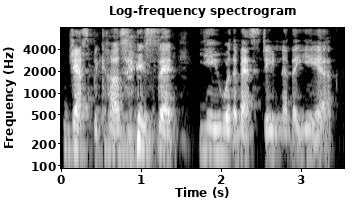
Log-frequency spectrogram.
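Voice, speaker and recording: A woman playing a loud, blunt, scornful schoolboy. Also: sits low, little pitch movement, moderate pace, creaky, highs cut off, exaggerated voice. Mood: scornful, impatient.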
